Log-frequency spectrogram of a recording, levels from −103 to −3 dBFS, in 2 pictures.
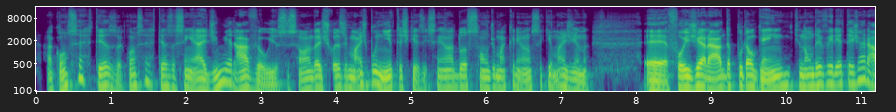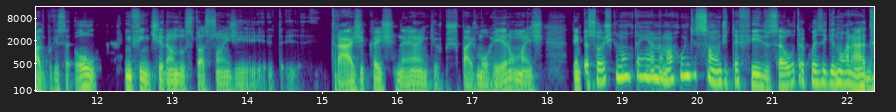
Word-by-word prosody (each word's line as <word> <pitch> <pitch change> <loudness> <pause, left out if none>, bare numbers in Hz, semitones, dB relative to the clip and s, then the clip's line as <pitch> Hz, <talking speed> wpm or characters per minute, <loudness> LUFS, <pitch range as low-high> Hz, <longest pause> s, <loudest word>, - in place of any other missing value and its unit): Ah, - - -4
com 105 - -1
certeza, 135 - -2
com 125 +1 -3
certeza, 130 -4 -5
assim, 110 +1 -2
é - - -1
admirável 100 - +1
isso 70 0 -5
isso - - -6
é - - -1
uma 100 +2 0
das 115 0 0
coisas 115 0 -3
mais 115 +5 0
bonitas 120 -6 +1
que - - -8
existem 115 - -5
na 115 +1 0
adoção 115 -1 -2
de 105 - -3
uma 110 -1 -1
criança 110 -1 -4
que 130 +2 -5
imagina, 100 -10 -2 0.7
eh, 90 -2 +6
foi 115 +8 +4
gerada 115 -1 +5
por 125 +1 -1
alguém, 110 +2 +2
que 130 0 -17
não 125 +1 +2
deveria 140 +1 +1
ter 145 0 -2
gerado, 185 +2 0
porque 95 -2 -10
isso 85 - -8
ou, 120 +1 +1 0.4
enfim, 105 -5 +2
tirando 85 +2 -1
situações 80 -2 -5
de 70 -1 -10 0.8
trágicas 90 +4 +1
não 85 -5 -3
é, 80 +1 -1
em 75 - -3
que 70 -2 -13
os 65 - -15 0.3
pais 65 0 -2
morreram 75 +6 -1
mas 80 -4 -2 0.4
tem 100 - +2
pessoas 170 - +1
que 230 - -2
não 220 +2 +4
têm 225 -2 0
a 220 - +4
menor 195 -2 +2
condição 240 -9 +2
de 160 - -3
ter 155 +3 -3
filhos, 125 - 0
isso - - 0
é - - +5
outra 150 +5 -1
coisa 160 -1 -1
ignorada, 145 -8 +2
115 Hz, 180 wpm, -24 LUFS, 90-135 Hz, 0.8 s, eh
